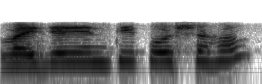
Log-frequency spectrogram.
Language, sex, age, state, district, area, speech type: Sanskrit, female, 60+, Maharashtra, Wardha, urban, conversation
